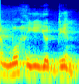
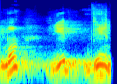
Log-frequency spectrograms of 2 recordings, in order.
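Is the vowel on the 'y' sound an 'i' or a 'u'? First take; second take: u; i. First: The y sound carries a u vowel. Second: The y sound carries an i vowel. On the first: The speaker calls it wrong. "Tidak dibaca Muhyiddin" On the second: The speaker calls it right. "tapi Muhyiddin"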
